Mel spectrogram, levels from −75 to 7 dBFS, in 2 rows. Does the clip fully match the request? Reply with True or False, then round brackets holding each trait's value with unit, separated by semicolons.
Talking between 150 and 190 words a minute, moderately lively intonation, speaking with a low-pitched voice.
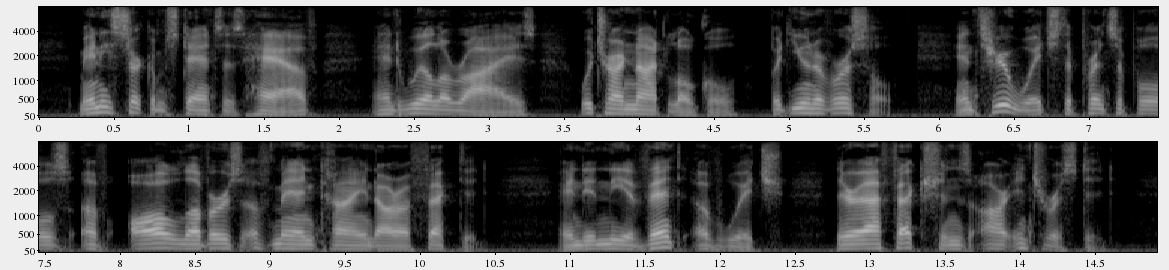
False (135 wpm; 4.0 semitones; 110 Hz)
